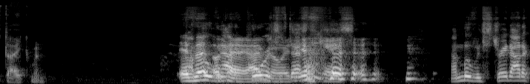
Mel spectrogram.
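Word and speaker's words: Dyckman: and it looks like dickman oval if it gets added will make the baker bowl look like a pitcher's park those of us closer to the bronx pronounce it as dikeman i'm moving straight out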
